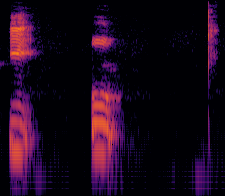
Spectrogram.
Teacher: A close use a close mandibular position and high tongue position, I, U. Jadi pada posisi close, bibir tidak mulut tidak tertutup rapat sekali, namun melebar.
